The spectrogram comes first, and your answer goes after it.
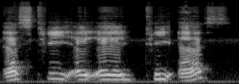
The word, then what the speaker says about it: Staats: Staats. It's like stats, but with 2 A's.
